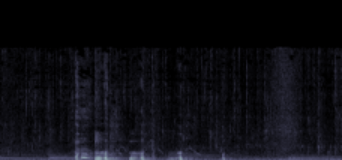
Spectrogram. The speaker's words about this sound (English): I want to cough so bad.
